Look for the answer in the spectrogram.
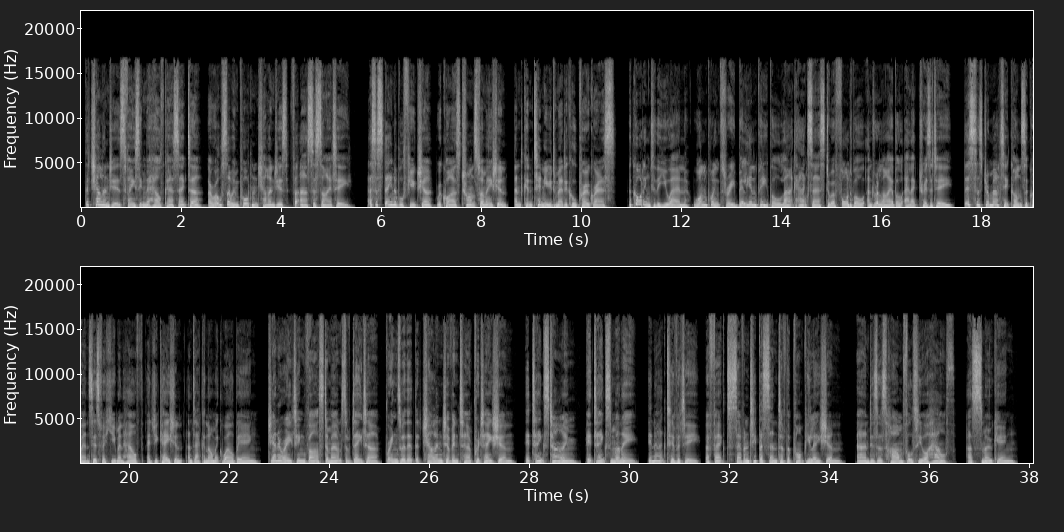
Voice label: narration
